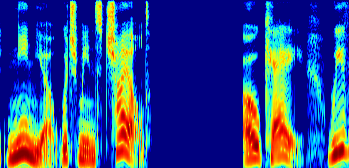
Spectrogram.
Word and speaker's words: niño: It makes that ñ sound, kind of like the one you hear in the English word canyon. You hear it perfectly in the word niño, which means child.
